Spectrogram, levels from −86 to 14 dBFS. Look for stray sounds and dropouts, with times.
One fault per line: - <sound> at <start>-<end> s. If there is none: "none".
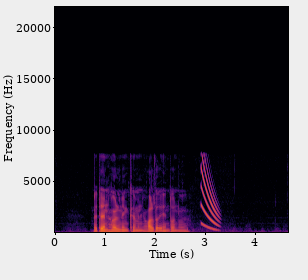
- chirp at 2.9-3.3 s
